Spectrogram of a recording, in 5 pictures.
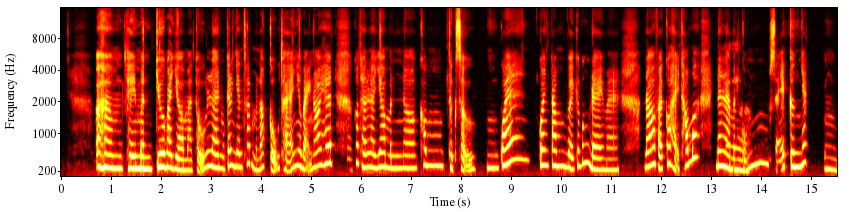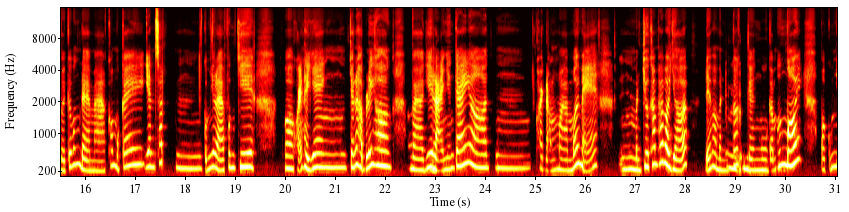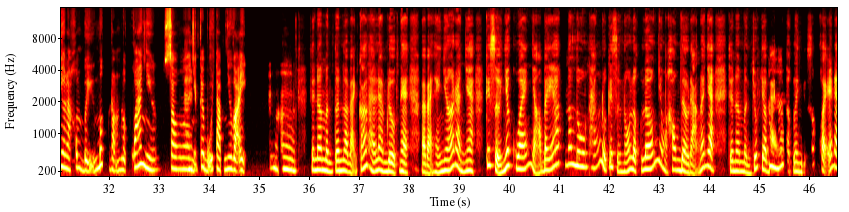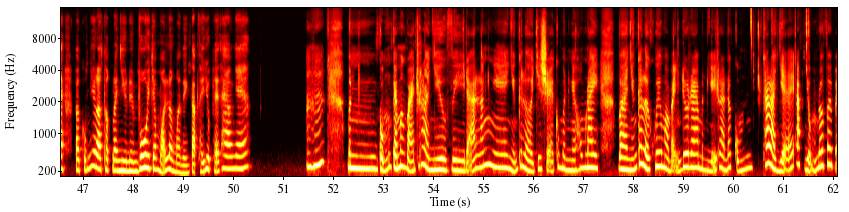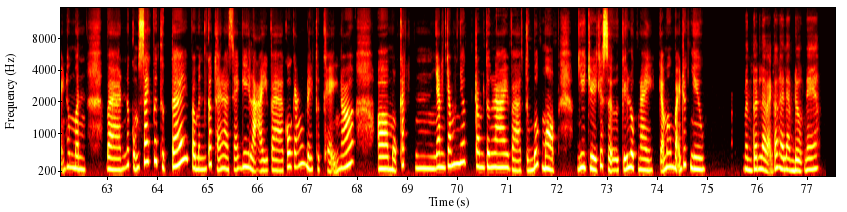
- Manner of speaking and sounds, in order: static; tapping; distorted speech; other background noise
- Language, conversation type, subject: Vietnamese, advice, Làm thế nào để bạn có thêm động lực tập thể dục đều đặn?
